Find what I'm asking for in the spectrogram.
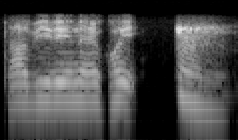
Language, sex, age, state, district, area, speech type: Manipuri, male, 30-45, Manipur, Ukhrul, urban, conversation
